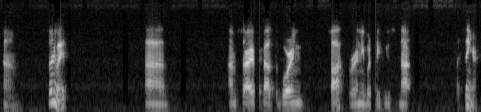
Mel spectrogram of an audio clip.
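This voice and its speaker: A man's voice: animated, moderate pace, pauses often, no room sound, narrow, tinny audio. Rambling man on a livestream. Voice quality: naturally low voice. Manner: rambling, with many fillers and restarts. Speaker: livestream co-host. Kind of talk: casual livestream chat.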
